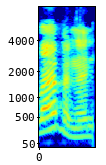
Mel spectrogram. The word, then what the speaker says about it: Lebanon: It's Lebanon, by the way.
